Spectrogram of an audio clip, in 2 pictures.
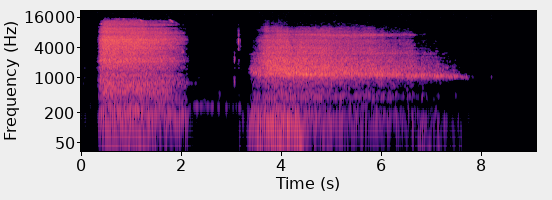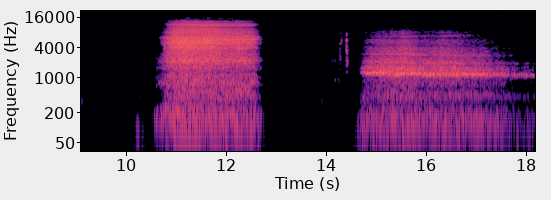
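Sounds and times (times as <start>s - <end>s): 
slow deep breathing: 0.4s - 2.3s, 3.4s - 7.9s, 10.6s - 12.8s, 14.7s - 18.1s.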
